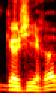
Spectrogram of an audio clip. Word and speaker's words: Gojira: me semble qu'il ont choisi gogira parce que c'est la prononciation plus japonaise de godilla ah goda goda sais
